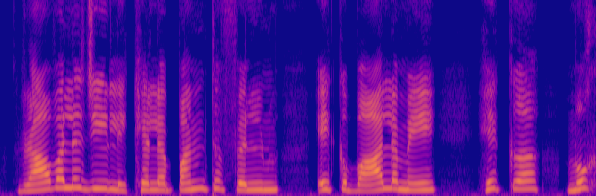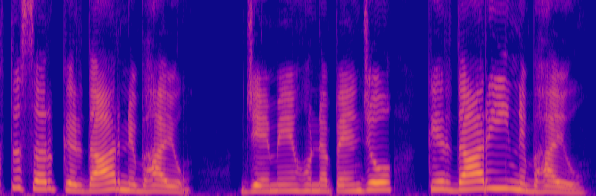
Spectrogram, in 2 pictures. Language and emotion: Sindhi, neutral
